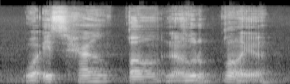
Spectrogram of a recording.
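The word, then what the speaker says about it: إسحاق: Wa ishaqa, nah huruf qa ya, cara membaca qa itu bibirnya a dia, a tapi keluarnya itu o. Wa ishaqa, qa keluarnya o tapi mulutnya a, qa seperti itu ya.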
